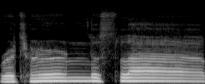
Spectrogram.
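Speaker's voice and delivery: reverberating voice. Voicing a knocking presence heard through the house: reverberating voice. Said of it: "It kind of reverberates as it speaks".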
